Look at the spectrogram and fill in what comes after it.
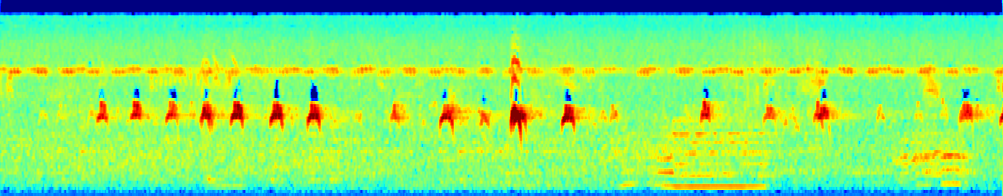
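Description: Small birds chirping repeatedly in short sharp notes over a steady insect drone, with a Holstein cow giving a short low moo about seven seconds in.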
